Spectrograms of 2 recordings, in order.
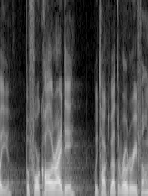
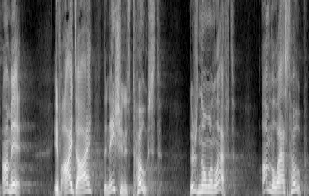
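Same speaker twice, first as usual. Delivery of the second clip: desperate Elijah; 8 semitones higher, 5 dB louder than usual. Acted. Elijah's despair voiced.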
